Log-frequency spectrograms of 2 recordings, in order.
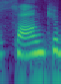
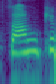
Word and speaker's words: सांख्य: दोनों वो सही है इसको सांख्य भी प्रोनाउंस कर सकते हो आप लोग सांख्य भी बट दोनों एक ही चीज है चाहे वो एम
